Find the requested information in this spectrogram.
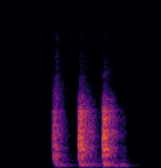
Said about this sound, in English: Got to knock on some wood there.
